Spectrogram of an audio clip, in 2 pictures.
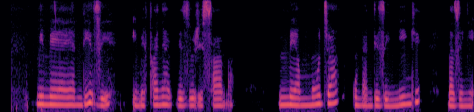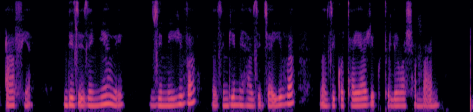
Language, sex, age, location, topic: Swahili, female, 18-24, Kisii, agriculture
